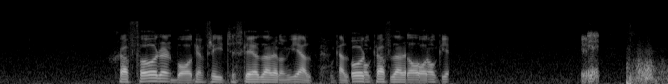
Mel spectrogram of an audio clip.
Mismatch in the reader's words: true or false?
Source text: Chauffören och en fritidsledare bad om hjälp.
true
